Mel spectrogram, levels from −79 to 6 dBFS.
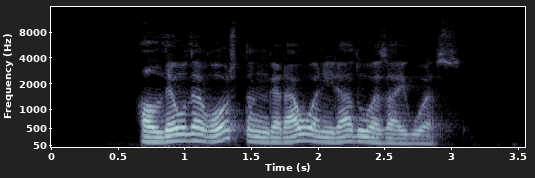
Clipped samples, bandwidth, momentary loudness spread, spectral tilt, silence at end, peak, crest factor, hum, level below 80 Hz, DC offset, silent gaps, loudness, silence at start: under 0.1%; 8.4 kHz; 13 LU; -9 dB/octave; 0.55 s; -2 dBFS; 18 dB; none; -62 dBFS; under 0.1%; none; -18 LUFS; 0.65 s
